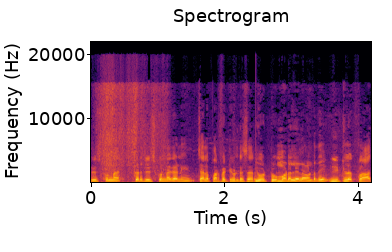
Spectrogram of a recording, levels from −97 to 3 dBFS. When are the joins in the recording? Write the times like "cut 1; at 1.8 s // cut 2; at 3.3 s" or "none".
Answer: cut 1; at 2.4 s

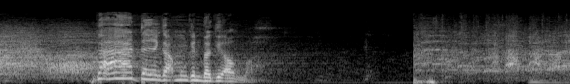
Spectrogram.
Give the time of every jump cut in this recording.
cut 1; at 4.1 s

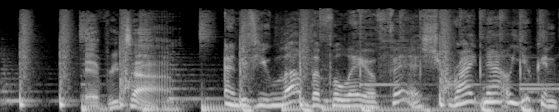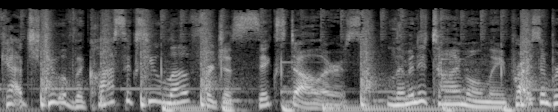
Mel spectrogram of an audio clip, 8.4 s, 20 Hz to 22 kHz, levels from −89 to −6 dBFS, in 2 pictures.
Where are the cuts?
none

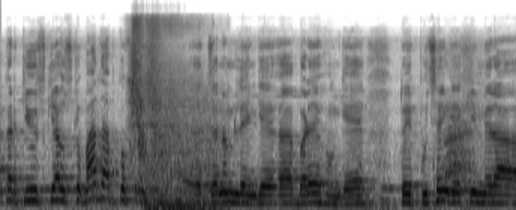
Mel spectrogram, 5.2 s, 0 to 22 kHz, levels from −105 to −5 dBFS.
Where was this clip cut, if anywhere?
cut 1; at 1.7 s

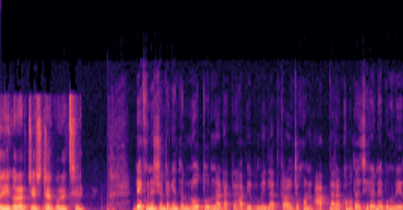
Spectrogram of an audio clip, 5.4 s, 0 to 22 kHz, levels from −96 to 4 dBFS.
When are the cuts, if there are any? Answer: cut 1; at 1.6 s

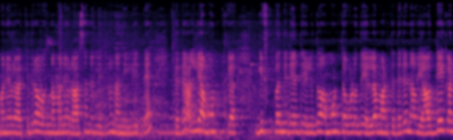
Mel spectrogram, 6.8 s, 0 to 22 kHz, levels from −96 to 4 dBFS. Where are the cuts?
cut 1; at 2.5 s

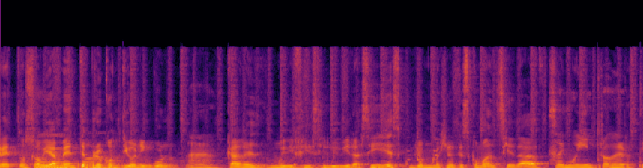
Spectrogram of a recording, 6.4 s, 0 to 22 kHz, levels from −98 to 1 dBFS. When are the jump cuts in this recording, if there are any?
cut 1; at 2.2 s // cut 2; at 5.5 s

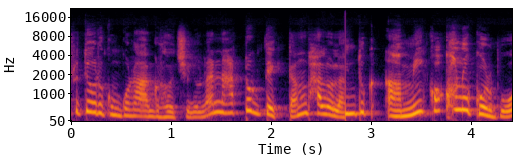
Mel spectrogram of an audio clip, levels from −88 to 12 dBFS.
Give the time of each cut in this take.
cut 1; at 2.7 s

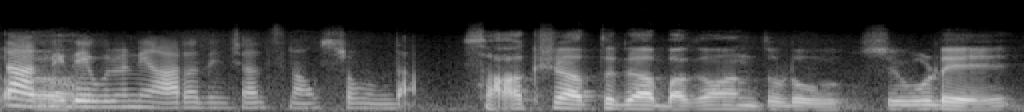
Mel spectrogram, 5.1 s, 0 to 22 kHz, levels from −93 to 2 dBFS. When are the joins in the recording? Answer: cut 1; at 2.2 s

